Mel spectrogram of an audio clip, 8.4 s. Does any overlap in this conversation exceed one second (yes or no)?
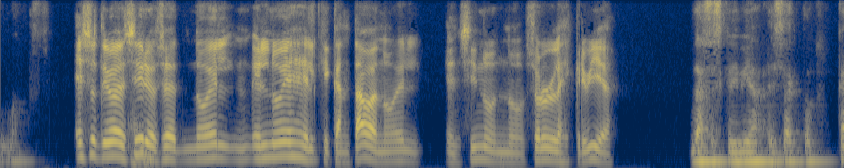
no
